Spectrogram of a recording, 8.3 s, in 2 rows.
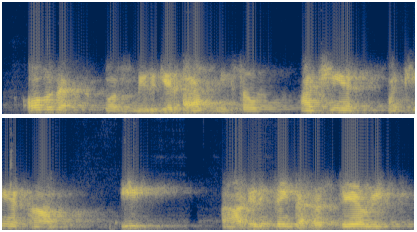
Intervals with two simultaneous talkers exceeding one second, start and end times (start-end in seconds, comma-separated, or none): none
